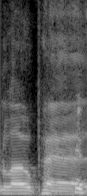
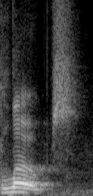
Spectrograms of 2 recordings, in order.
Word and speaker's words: Lopes: Hey, is it Lopes or Lopez? It's Lopes. 'Cause Lopez. No, it's Lopes, like envelopes.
